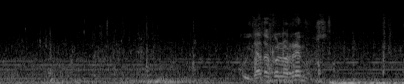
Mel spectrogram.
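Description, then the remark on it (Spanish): Oars dip and pull through water in a slow, steady rhythm as a boat crew rows slowly among frozen bodies in the water, searching for survivors, over a low watery rumble, with a voice calling out briefly partway through. “Avanzan despacio para no dañar a nadie con los remos y tiran de alguno para comprobar si vive.”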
